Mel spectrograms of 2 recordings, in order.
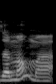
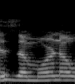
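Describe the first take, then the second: First: The middle has a single m sound. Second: The middle has an r followed by n. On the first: The speaker calls it wrong. "the lettering is really weird in between that R and the N" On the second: The speaker calls it right. "I really thought that Zamorna was Zamoma"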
